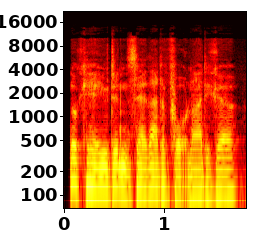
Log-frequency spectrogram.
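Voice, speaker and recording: A man reading an audiobook, voicing an enraged young nobleman who shouts and gives orders. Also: lowish voice, fast talker, no echo, close to an everyday voice. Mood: furious. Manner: shouting, peremptory. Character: furious young nobleman, agitated and imperious.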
